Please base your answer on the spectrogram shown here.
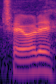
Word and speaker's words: Traore: Am I saying that right? Traore? Yep.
